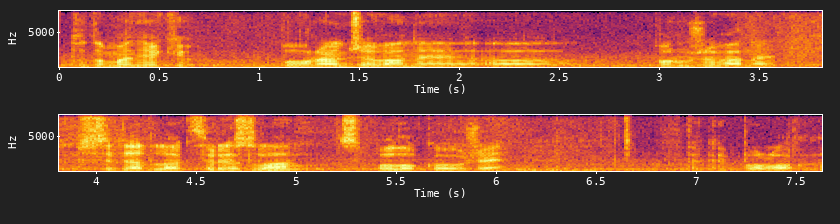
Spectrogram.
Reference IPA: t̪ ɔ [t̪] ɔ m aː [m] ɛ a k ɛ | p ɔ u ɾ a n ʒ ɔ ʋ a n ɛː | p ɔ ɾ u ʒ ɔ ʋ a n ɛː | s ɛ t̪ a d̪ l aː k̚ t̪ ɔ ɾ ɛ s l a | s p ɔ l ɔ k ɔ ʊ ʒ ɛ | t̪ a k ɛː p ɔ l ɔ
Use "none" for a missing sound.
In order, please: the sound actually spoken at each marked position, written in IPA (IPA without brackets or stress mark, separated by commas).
t̪, ɲ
